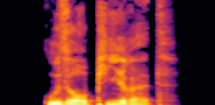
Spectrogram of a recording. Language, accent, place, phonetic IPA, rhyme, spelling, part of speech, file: German, Germany, Berlin, [uzʊʁˈpiːʁət], -iːʁət, usurpieret, verb, De-usurpieret.ogg
- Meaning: second-person plural subjunctive I of usurpieren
